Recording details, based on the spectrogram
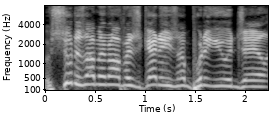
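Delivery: high, furious, angry yell. Retelling a scene where a man yells after another down the stairs: retelling a yell. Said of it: "he's yelling after him down the stairs".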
